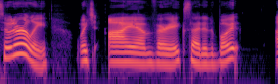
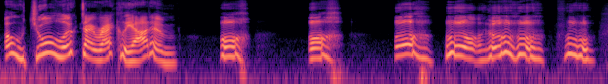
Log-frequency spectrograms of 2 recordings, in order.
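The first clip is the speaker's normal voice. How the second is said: higher, louder breathless ohs; giddy excitement; 5 semitones higher, 4 dB louder, slower than usual. Real, not acted. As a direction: fan out over a glance. Giddy reaction to Joel's gaze.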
